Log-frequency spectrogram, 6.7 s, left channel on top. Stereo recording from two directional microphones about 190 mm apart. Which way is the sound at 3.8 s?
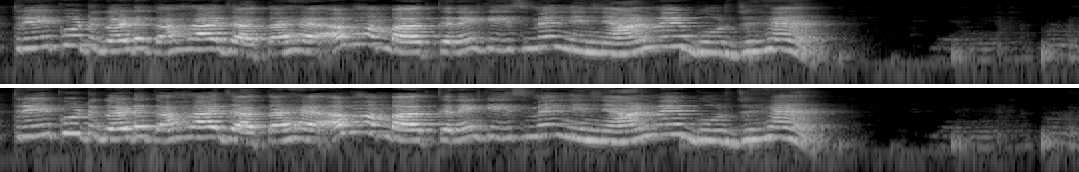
20° right (ahead or behind).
